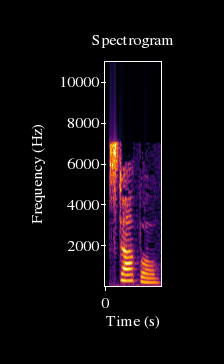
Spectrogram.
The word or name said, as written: stoppo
